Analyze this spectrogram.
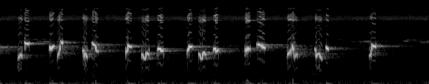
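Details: Fast, excitable song of a sooty-headed bulbul, used to stir other bulbuls into calling back: bouncy paired notes, liquid and slurred, tumbling steadily for four seconds with a faint constant hiss behind.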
